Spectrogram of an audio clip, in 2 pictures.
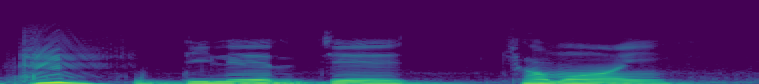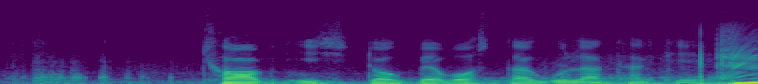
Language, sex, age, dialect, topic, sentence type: Bengali, male, 18-24, Jharkhandi, banking, statement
